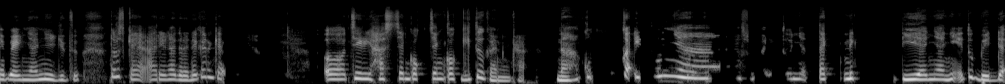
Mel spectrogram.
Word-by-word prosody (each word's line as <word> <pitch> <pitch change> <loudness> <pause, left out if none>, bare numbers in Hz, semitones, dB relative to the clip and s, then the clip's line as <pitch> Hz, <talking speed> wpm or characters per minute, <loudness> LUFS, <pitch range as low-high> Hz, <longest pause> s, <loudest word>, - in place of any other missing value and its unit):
siapa 225 0 +2
yang 210 0 +1
nyanyi?" 235 +2 +5
gitu. 200 +1 -9 0.3
Terus 355 0 -2
kayak 225 -2 -5
Ariana 225 +1 -3
Grande 205 +2 +1
kan 340 -1 -2
kayak - - -6
punya, 465 0 -33 0.7
eee, 235 0 +2
ciri 260 -2 +4
khas 250 0 -1
cengkok-cengkok 250 -1 -1
gitu 290 +7 +1
kan, 185 -4 -1
Kak. - - -12 0.3
Nah, 190 +4 +3
aku 340 - -7
suka - - -5
itunya, 335 -5 +3 0.3
ya - - -17
suka 255 0 -18
itunya, 255 - -6
teknik 255 +2 +1 0.4
dia 230 0 +7
nyanyi 230 +2 +1
itu - - -1
beda 205 -1 +2
245 Hz, 180 wpm, -23 LUFS, 225-280 Hz, 0.7 s, dia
